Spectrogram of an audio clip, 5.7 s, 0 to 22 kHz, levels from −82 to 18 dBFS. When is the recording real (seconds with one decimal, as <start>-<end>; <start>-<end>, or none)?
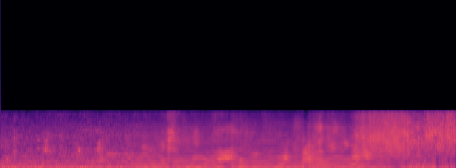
0.0-1.7; 5.1-5.7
